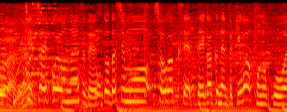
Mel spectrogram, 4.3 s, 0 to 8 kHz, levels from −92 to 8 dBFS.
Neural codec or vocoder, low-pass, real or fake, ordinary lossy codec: none; 7.2 kHz; real; none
